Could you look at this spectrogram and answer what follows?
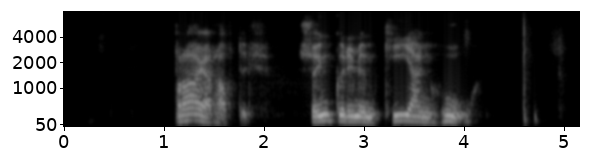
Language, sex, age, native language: Icelandic, male, 18-19, Icelandic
